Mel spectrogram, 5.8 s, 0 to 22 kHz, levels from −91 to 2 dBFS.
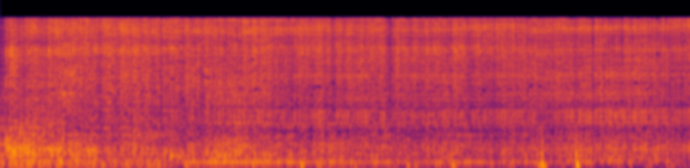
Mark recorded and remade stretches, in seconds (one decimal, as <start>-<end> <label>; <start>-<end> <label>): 0.0-1.1 remade; 1.1-5.8 recorded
